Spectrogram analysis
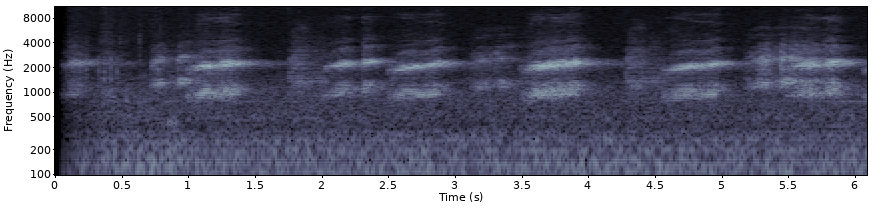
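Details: Frogs croaking in a dense ambience chorus, rapid overlapping pulsed croaks with a bright upper band and lower harmonics, bursts roughly every second, several callers overlapping against a low background rumble.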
